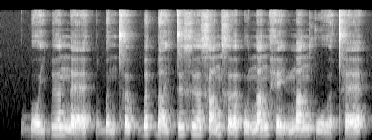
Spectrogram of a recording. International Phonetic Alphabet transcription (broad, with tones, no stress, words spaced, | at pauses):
ɓo̤˨˩jɓɨ˧ə̯ nɛ˧˩˨ | ɓə̤˨˩nt̪ʰəː˨˩p̚ɓə˦˥t̚ ɗa̤˨˩jt̪ɨ˧xɨ˧ə̯xa̰˧˥n xə̰ː˧˥ʔu˧˩na˧nhe˧˩j ma˧nkwṳ˨˩ə̯ t̪ʰɛ˨˦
